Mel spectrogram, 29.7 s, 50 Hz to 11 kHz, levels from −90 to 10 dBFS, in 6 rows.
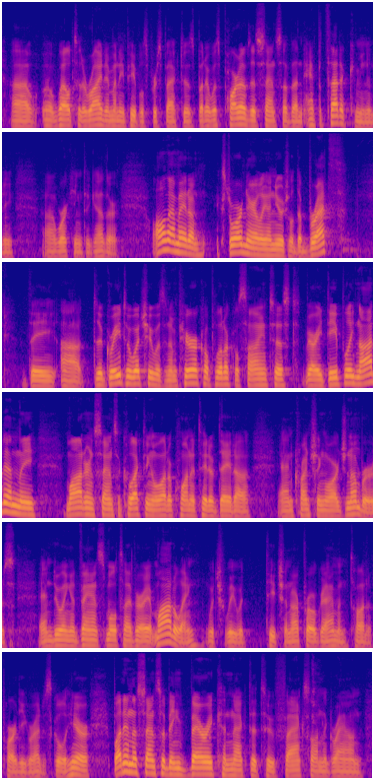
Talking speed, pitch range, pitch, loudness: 190 wpm, 90-120 Hz, 105 Hz, -22 LUFS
